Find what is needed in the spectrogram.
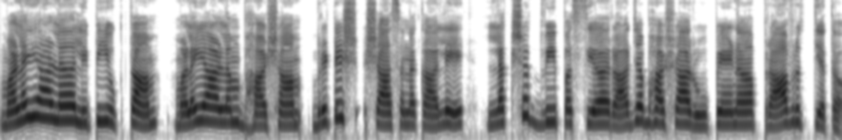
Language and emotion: Sanskrit, neutral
